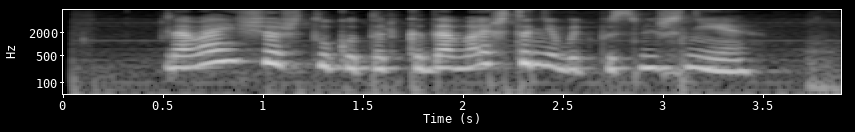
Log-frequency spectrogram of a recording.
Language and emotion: Russian, positive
